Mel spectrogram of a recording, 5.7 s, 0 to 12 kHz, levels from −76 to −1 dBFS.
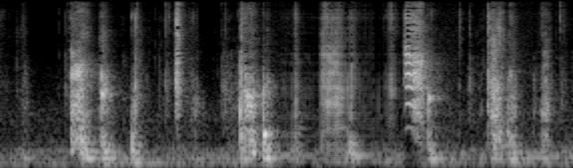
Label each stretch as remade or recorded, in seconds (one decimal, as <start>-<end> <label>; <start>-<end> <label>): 0.0-2.8 recorded; 2.8-4.0 remade; 4.0-5.7 recorded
